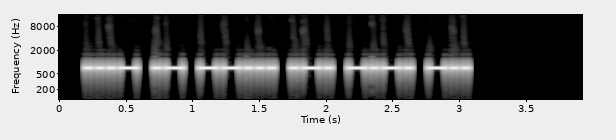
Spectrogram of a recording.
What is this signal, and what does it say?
Morse code, heard as a keyed tone, about 28 wpm, 700 Hz. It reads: VA7RCD
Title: DXCC-100 Call Signs - 6 Characters - 28wpm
